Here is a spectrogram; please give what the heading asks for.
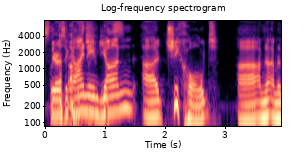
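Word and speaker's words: Jan Tschichold: Meanwhile, there is a guy named Jan Chichold. I'm going to mispronounce his name.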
